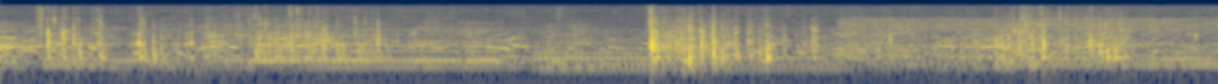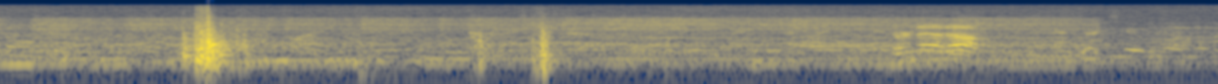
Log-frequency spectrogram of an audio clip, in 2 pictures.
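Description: Electric guitars and bass played loosely during a soundcheck: held low notes and scattered picking, broken by several sharp knocks and thumps, the loudest about seven seconds in. A voice comes in near the end.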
